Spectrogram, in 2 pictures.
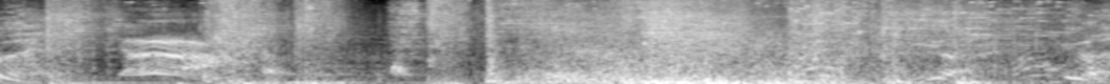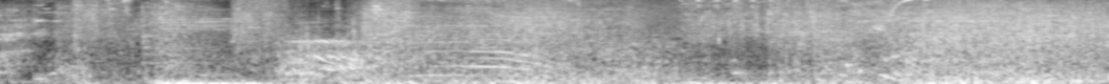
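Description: Sword strikes clash and thud against a large creature.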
